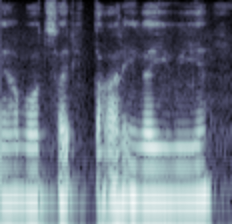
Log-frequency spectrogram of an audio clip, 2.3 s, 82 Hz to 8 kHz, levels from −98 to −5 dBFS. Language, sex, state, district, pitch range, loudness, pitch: Hindi, male, Jharkhand, Deoghar, 130-135 Hz, -20 LUFS, 130 Hz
